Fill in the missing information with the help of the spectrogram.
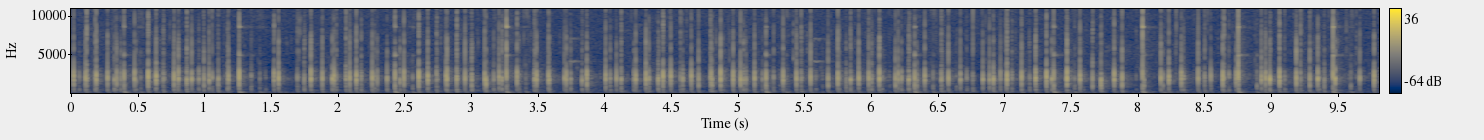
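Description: Both hands type with their fingertips on a white 65% mechanical keyboard fitted with Cerakeys ceramic keycaps, with spare keycaps lying on the desk. A fast, steady stream of short, sharp, bright clacks comes from the keys, each dying away almost at once, with little low end.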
